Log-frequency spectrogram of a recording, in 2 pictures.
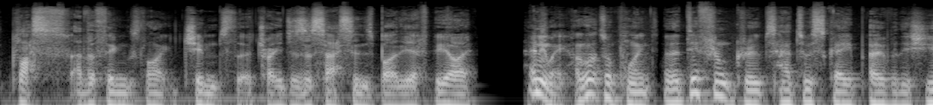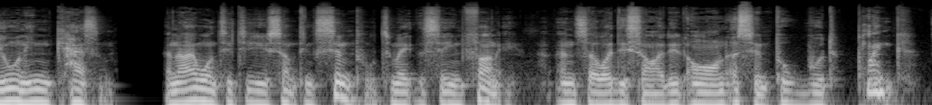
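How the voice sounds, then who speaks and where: A man's voice: lowish voice, slightly rough. A British man hosting a podcast, delivering a scripted monologue with practical tips. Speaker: podcast host.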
